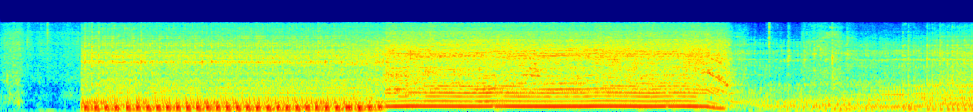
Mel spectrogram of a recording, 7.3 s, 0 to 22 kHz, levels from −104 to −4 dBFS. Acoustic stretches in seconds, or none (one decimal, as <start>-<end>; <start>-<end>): 0.0-2.6; 3.7-7.3

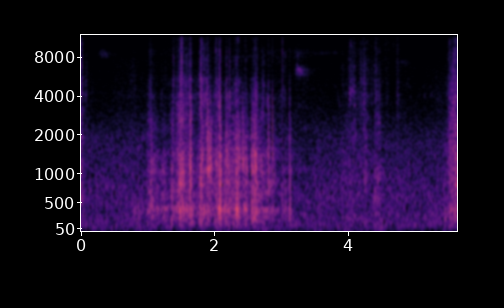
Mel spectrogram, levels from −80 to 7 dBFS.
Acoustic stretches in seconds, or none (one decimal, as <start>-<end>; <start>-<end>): 0.0-1.0; 1.8-2.7; 3.5-5.7

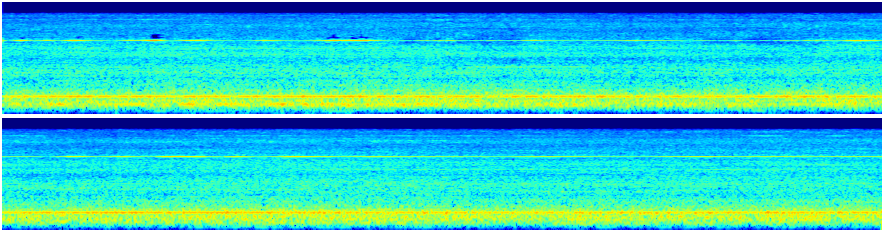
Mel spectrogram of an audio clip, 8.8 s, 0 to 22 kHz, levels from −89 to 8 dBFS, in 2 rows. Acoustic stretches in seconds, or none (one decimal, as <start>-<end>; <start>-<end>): 0.0-2.0; 2.6-3.5; 4.1-8.8

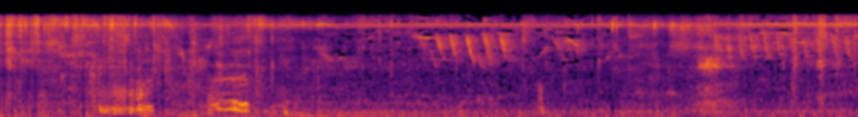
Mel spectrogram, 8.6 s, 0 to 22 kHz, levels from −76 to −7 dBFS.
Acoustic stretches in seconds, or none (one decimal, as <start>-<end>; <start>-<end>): 3.2-6.2; 7.4-8.6

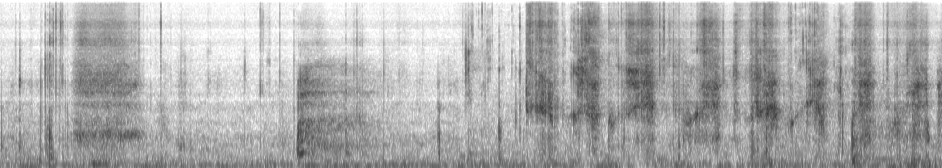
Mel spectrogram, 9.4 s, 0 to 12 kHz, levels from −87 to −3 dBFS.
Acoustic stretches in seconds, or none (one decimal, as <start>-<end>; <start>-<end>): 4.7-6.1; 7.9-8.5

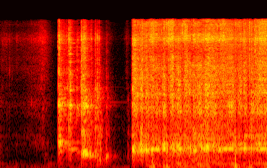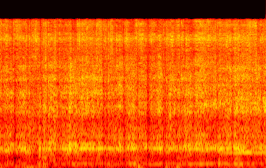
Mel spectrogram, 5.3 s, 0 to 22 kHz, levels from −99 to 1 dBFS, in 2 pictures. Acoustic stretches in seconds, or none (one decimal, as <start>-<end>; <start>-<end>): 0.4-1.3

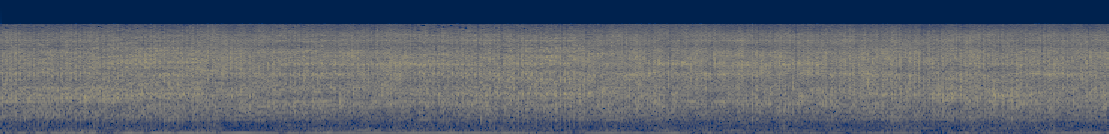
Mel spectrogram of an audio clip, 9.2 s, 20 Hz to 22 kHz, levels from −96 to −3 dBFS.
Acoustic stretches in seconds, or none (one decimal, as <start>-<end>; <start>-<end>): 0.0-1.7; 2.3-2.7; 3.4-4.8

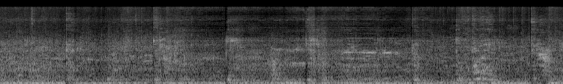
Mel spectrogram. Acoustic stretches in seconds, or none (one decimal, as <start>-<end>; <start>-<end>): 0.0-1.8; 4.3-5.6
